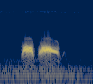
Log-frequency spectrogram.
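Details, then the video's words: A single two-part coo from a spotted dove used as a ground decoy: a quick first note then a longer sustained note sloping down at its end, with quiet background hum. "CU GÁY"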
